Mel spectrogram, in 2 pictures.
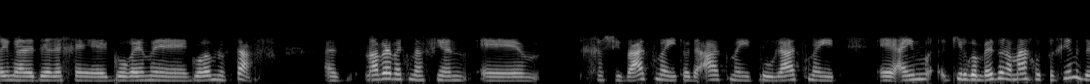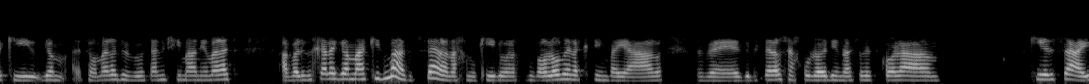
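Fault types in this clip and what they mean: AMR narrowband mobile codec: The speech went through the AMR-NB phone codec at a very low rate, consistent with its 4.75 kbps mode. The band is squeezed to about 250 Hz to 3.7 kHz, and the heavy coding leaves the voice buzzy, thin and synthetic throughout.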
